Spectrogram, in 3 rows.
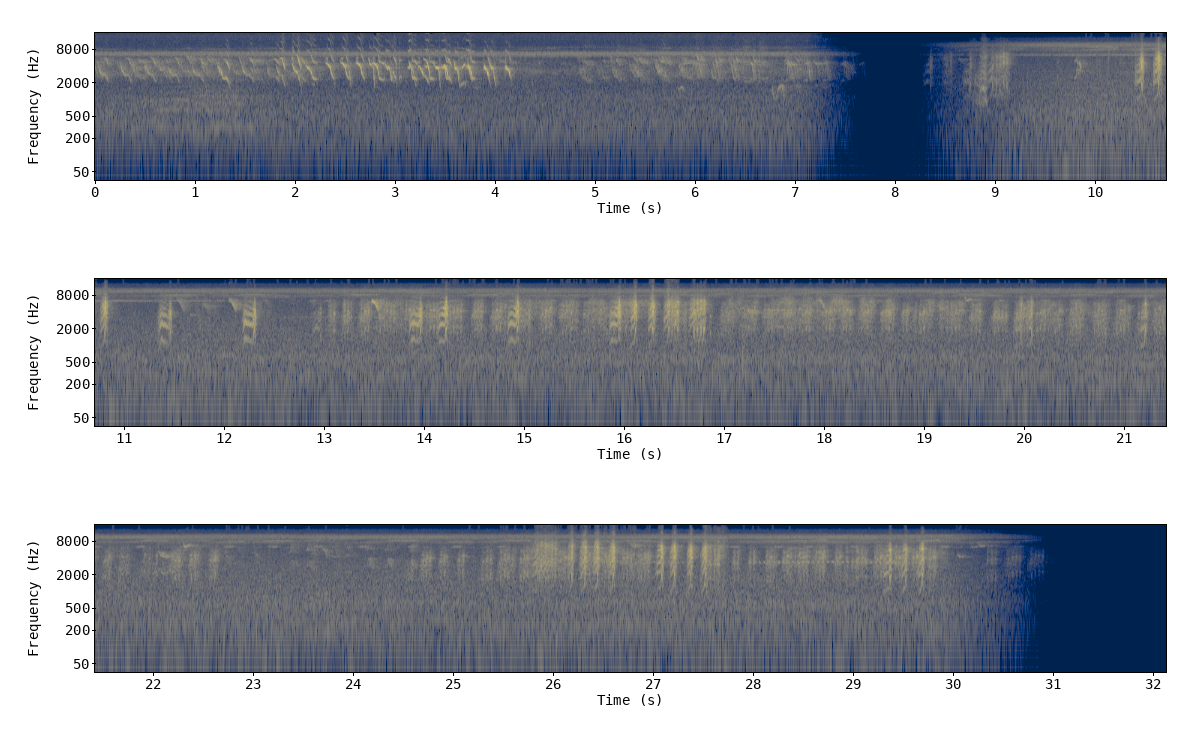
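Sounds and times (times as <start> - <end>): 
bird song of rapid high-pitched chirping notes in Papua New Guinea: 0.0 - 7.7, 8.3 - 31.0.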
